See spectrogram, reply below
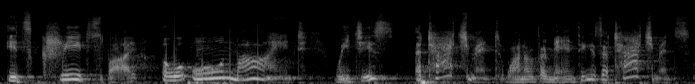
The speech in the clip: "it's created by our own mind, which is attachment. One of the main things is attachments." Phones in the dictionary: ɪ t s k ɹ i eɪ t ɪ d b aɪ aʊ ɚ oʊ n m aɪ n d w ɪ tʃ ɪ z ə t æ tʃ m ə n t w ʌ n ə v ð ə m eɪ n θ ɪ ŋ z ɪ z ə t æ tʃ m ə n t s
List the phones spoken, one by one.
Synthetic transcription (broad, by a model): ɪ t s k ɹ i eɪ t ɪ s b aɪ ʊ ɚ oʊ n m aɪ n d w ɪ tʃ ɪ z ə t æ tʃ m ə n t w ʌ n ə v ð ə m eɪ n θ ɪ ŋ ɪ z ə t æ tʃ m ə n t s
